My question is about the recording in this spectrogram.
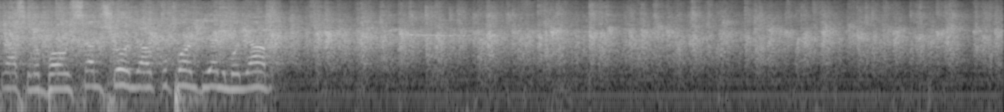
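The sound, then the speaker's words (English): A seated audience claps their hands to the glory of God in a dense, steady roar of applause that stays loud for the whole stretch, with a voice speaking over it during the first few seconds. “Now, as you are seated quietly, just clap your hands to the glory of God.”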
